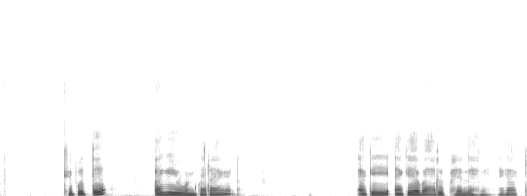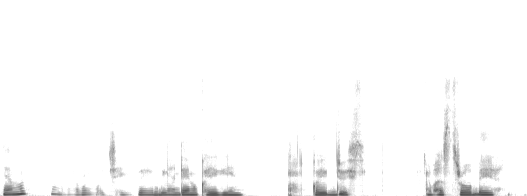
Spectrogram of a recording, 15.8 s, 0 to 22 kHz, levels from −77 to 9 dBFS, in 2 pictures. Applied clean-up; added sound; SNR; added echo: neural mask model DeepFilterNet 3.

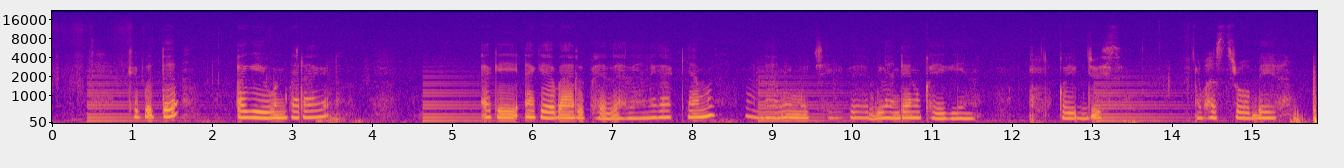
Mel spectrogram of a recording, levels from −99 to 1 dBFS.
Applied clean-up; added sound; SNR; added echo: none; Piano; 18 dB; none.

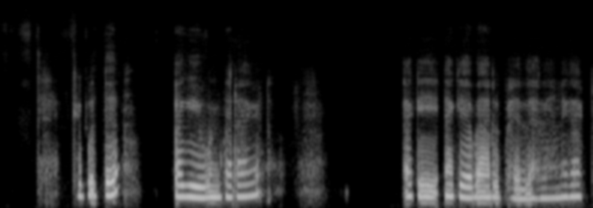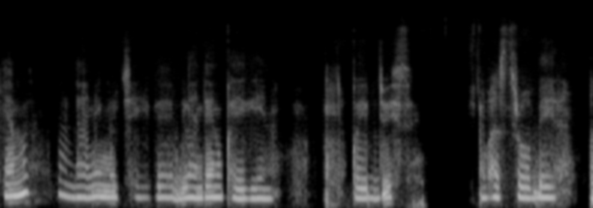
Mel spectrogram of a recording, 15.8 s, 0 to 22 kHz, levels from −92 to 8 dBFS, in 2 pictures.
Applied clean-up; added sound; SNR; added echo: neural mask model Resemble Enhance denoiser.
